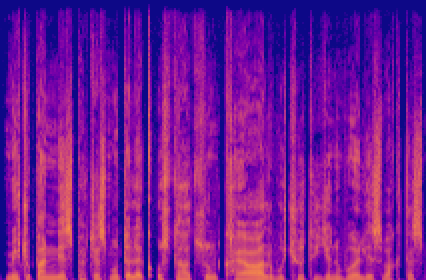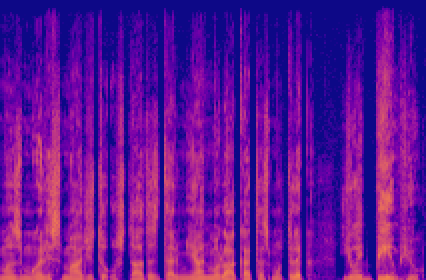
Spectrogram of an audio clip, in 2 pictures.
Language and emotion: Kashmiri, fearful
